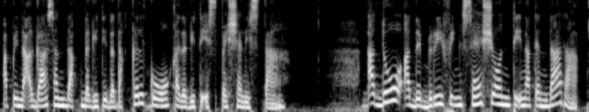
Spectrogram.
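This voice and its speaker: An actress with an Ilocano accent playing a sober young woman, a survivor, in a radio drama. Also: lowish voice. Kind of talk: Filipino radio drama acting.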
